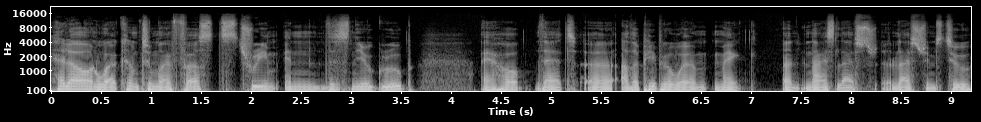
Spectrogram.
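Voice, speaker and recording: In a German accent, a man speaks fairly slowly at a medium pitch, monotone and flat, the sound dry and close with no echo. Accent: German accent, self-described bad English. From Germany. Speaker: beat maker, live streamer. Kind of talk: casual live stream talk. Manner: halting, many fillers.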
